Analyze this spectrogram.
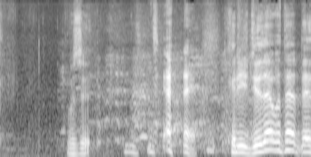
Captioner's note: laughter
